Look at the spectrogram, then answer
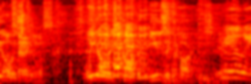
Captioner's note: everyone chuckling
